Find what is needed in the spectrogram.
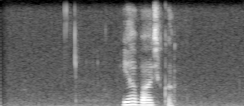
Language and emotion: Russian, neutral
